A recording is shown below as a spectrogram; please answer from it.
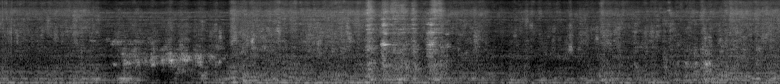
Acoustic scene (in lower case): kitchen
